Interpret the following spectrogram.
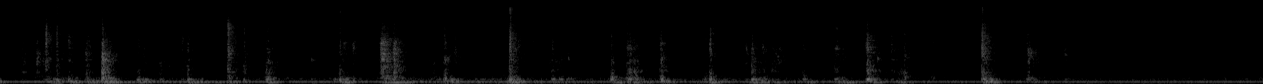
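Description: Faint, irregular small clicks and taps, a dozen or more spread through, over a steady low hum.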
